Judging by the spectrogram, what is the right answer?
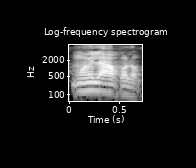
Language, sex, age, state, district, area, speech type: Assamese, male, 60+, Assam, Dhemaji, rural, spontaneous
